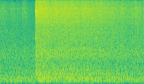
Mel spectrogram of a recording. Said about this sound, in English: Those crashing noises are the doors of the elevator opening. It splits in the middle, and half the door goes in the ceiling, and half the door goes into the floor.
